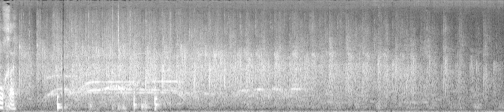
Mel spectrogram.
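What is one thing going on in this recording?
A crowd applauds and cheers in a large room, then quiets down.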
